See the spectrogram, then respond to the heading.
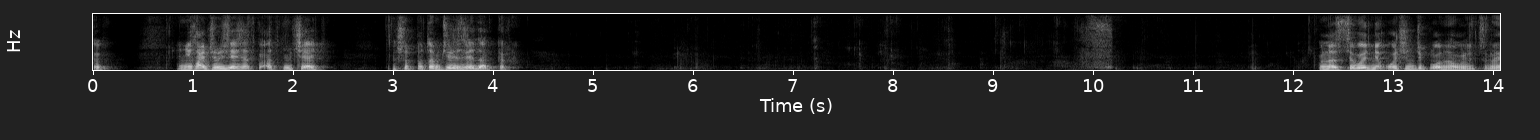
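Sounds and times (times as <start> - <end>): mouth chewing: 4.3 - 12.6
wet mouth clicks: 5.1 - 12.3
breathy mouth sound: 7.6 - 12.2.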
